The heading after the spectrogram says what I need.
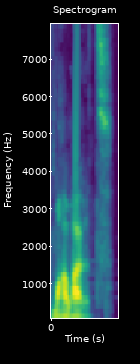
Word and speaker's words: Mahabharat: Instead of Mahabharata, say Mahabharat.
